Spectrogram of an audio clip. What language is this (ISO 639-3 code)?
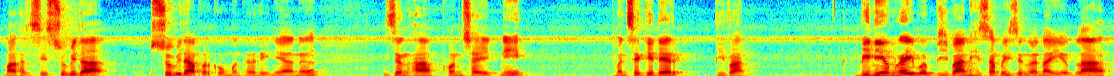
brx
